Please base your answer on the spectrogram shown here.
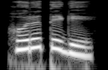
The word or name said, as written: ಹರಿತಕ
